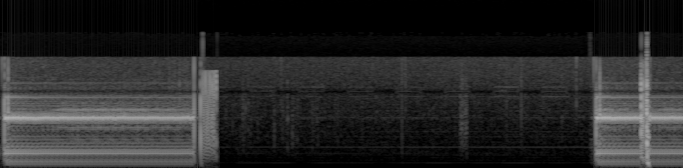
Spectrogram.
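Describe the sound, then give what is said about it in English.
A loud, steady buzzing telephone line tone, the phone company's busy number verification signal used when an operator had a busy line checked, plays for about two seconds, cuts to near silence for several seconds, then returns at the end. No one speaks. “That's busy number verification, a free service the phone company used to provide, where if a number was busy for an extended period of time, you could ask your local operator to have the line checked”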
